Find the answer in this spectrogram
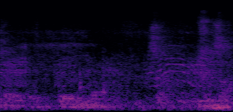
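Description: Near silence: room tone of a large meeting hall, with a faint spoken word early on and a brief faint squeak near the end.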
